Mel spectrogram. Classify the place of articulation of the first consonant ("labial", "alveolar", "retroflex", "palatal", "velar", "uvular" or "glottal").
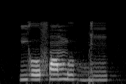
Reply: palatal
